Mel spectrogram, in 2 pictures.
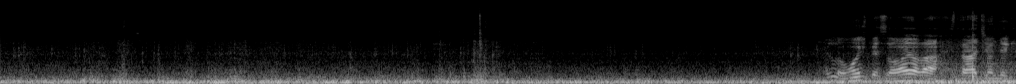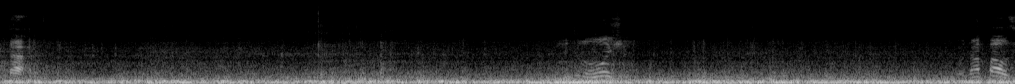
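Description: Tyres roll and rattle over a rough dirt road.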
